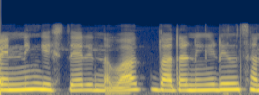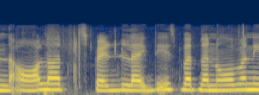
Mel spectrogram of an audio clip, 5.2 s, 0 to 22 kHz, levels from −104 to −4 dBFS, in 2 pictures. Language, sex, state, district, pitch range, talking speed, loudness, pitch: English, female, Punjab, Fazilka, 220-245 Hz, 220 wpm, -13 LUFS, 230 Hz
